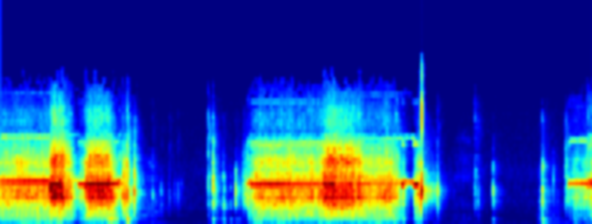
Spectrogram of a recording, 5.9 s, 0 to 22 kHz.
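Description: Cordless 20V drill/driver running in two bursts of about one and a half and two seconds, its motor giving a steady whine, as it drives in the Torx screws that hold a brake rotor to an electric scooter's rear hub motor. A few small clicks come between the bursts.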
